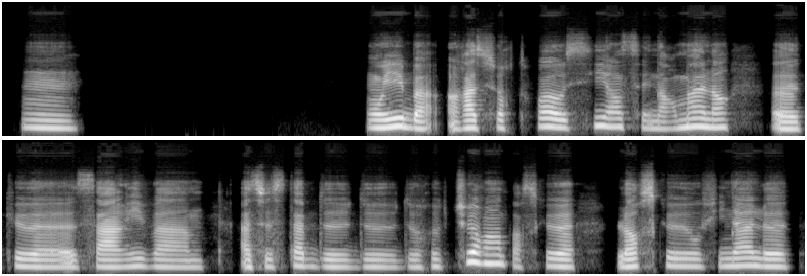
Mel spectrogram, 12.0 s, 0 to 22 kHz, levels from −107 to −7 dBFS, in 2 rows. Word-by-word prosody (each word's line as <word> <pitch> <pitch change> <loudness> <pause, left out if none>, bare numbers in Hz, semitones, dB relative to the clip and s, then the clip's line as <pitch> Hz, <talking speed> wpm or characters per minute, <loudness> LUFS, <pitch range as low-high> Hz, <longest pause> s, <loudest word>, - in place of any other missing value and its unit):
Mmh. 175 -2 -1 2.2
Oui, 190 +4 +7
bah, 175 -4 +2
rassure-toi 180 +4 +2
aussi, 195 +4 -1
hein, 200 0 0
c'est 195 -3 -11
normal, 185 +5 +1
hein, 190 0 +1 0.3
heu, 155 0 +4
que, 160 -3 +1
heu - - -5
ça 155 +2 +2
arrive 165 +1 -3
à, 155 -1 -2
hem, 150 0 -8 0.3
à 160 - -1
ce 165 +2 -1
stade 165 +1 -3
de 155 -1 -3
de 155 0 -6
de 150 +2 -13
rupture, 165 - +2
hein, 230 0 +3
parce 215 - -11
que, 175 - -7
heu, - - -7 0.3
lorsqu'au 170 0 0
final 175 +2 -1
heu 165 -1 +3
170 Hz, 150 wpm, -24 LUFS, 160-185 Hz, 2.2 s, Oui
